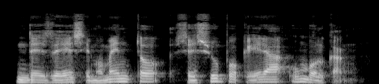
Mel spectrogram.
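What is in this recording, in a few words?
"ese", Spanish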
